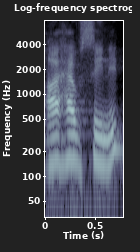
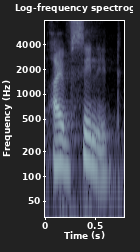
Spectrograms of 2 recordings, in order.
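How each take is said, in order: First: It is said as two full words. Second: It is collapsed into one contracted syllable. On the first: The speaker calls it wrong. "We don't say" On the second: The speaker calls it right.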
